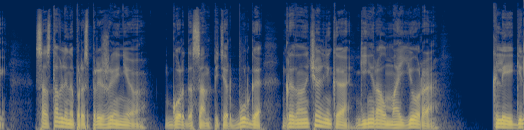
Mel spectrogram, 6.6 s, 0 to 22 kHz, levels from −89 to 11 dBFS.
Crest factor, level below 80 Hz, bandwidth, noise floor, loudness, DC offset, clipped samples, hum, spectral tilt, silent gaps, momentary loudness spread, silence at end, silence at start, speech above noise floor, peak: 14 dB; -32 dBFS; 16.5 kHz; -61 dBFS; -14 LUFS; under 0.1%; under 0.1%; none; -6.5 dB/octave; 6.11-6.15 s; 8 LU; 0 s; 0 s; 48 dB; 0 dBFS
